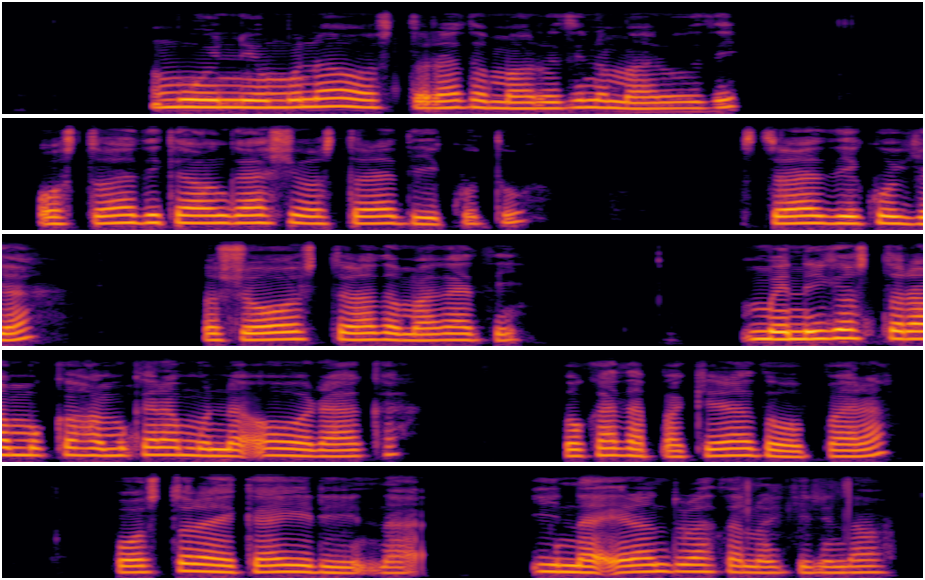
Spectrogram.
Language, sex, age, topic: Oshiwambo, female, 25-35, finance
